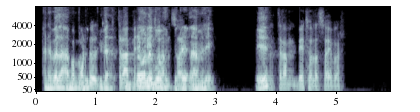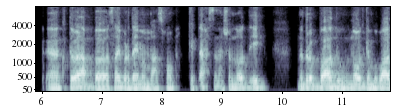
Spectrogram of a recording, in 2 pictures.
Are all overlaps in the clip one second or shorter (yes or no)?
no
